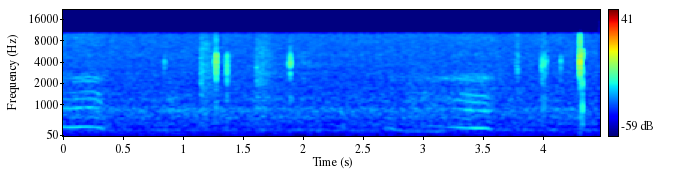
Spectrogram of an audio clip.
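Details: Sleeping house cat on a sofa snoring: two faint, nasal, whistly breaths about three seconds apart, with light clicks and ticks in a quiet room.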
